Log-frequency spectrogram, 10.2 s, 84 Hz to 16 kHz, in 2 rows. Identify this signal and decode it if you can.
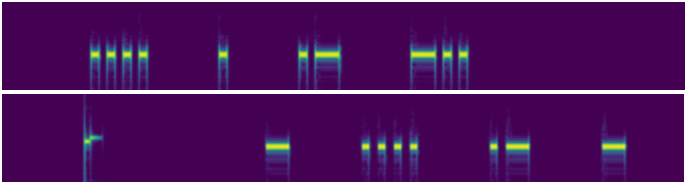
Morse code, heard as a keyed tone, about 20 wpm, spaced as for 11 wpm, 690 Hz. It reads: HEAD THAT
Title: 3x Character Spacing - Top 300 Words - 20wpm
